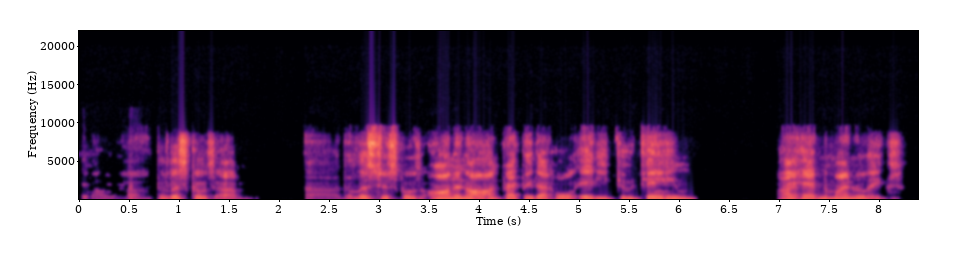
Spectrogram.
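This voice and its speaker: A man talks at a moderate pace in a medium-pitched, somewhat breathy voice. His pitch varies in an ordinary way, while his loudness swings widely. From St. Louis, Missouri. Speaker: retired athletic trainer. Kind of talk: interview.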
